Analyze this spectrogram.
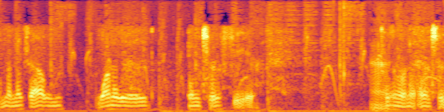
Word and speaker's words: Enterfear: We're just talking about fear, but it's one word and it's spelled like ENTERFEAR. Interfere. I'm entering fear, and at the end of the album, I want to exit all those motherfuckers.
